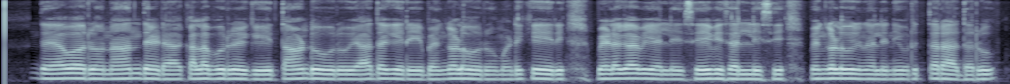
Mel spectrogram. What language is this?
Kannada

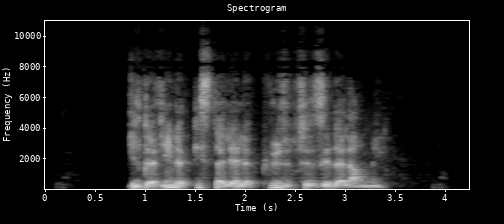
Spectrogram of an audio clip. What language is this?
French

